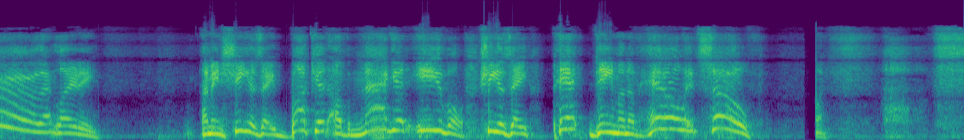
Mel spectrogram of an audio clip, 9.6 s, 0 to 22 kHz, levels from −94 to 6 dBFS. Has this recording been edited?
yes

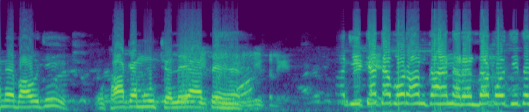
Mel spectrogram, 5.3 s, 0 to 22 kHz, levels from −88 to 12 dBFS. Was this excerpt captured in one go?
no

